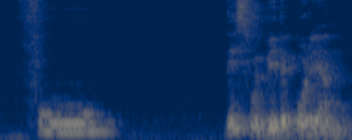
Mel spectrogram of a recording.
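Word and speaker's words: 福: Actually, the Chinese word for bat and the Chinese word for blessing is pronounced the same. Fu.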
